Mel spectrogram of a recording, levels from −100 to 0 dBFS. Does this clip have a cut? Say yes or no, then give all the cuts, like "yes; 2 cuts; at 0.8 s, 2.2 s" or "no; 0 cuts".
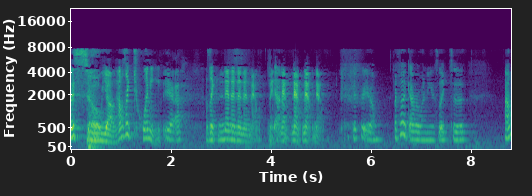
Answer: no; 0 cuts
